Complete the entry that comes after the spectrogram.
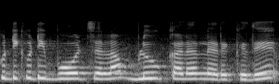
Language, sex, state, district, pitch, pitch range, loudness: Tamil, female, Tamil Nadu, Kanyakumari, 265 Hz, 255-280 Hz, -12 LUFS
